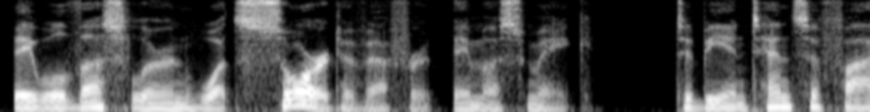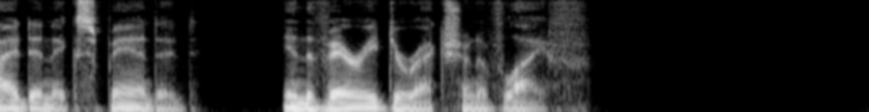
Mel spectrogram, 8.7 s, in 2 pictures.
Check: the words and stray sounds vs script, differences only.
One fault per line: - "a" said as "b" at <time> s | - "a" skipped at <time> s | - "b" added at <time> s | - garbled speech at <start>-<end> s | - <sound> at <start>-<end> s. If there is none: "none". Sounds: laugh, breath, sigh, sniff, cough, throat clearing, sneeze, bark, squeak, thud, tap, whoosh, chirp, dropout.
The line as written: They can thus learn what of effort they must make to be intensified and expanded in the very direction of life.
- "can" said as "will" at 0.2 s
- "sort" added at 1.2 s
